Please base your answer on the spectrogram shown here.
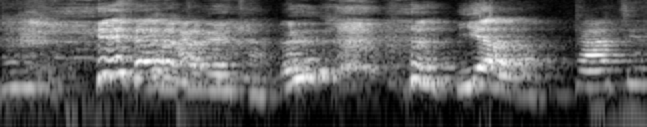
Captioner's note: laughs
